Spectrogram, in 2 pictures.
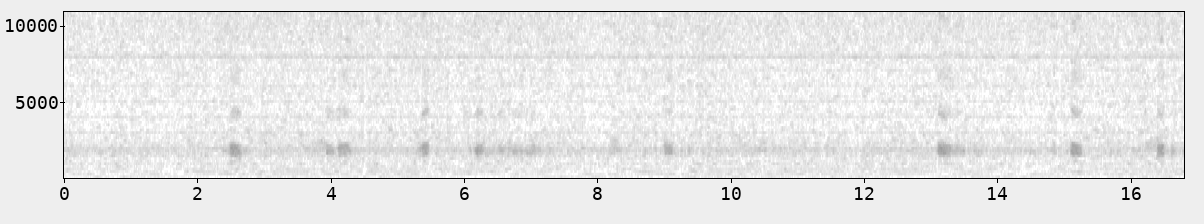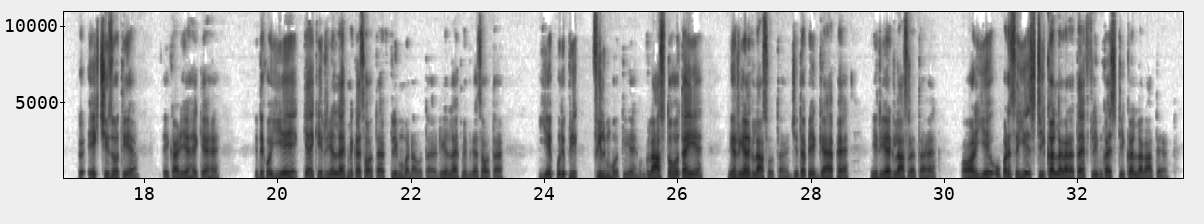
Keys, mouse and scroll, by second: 2.8 middle click, 4.5 click, 5.5 alt+middle click, 7.3 click, 8.4 alt+middle click, 9.5 click, 10.6 alt+middle click, 13.4 middle click, 13.7 middle click, 14.0 middle click, 14.3 middle click, 14.8 middle click, 15.3 middle click, 16.0 middle click, 16.8-17.8 alt+middle drag, 19.0 middle click, 19.3 middle click, 29.9 middle click, 30.2 middle click, 30.5 middle click.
